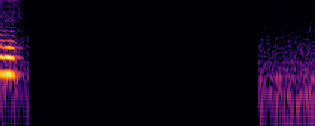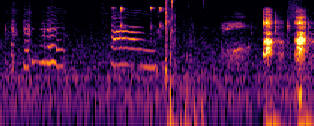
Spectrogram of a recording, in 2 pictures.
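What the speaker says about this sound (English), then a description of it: "Kitty cat." A Minecraft cat gives several short meows and squeaky calls, moderately loud and close, over faint background noise after a quiet stretch.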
